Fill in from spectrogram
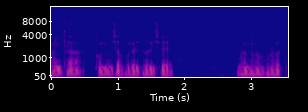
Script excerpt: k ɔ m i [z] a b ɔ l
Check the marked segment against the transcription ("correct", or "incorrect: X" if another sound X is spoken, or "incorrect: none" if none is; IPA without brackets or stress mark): correct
